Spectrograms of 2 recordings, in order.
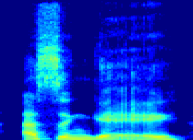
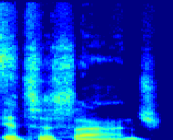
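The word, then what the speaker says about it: Essengue: French forward Noah Essen or it's Assange. Assange. It's not Essen. That's the way that it's phonetically broken out on and college French. I I swear it's not ingen. Noah. It's Assange. Assange. Yeah. Noah Assange.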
